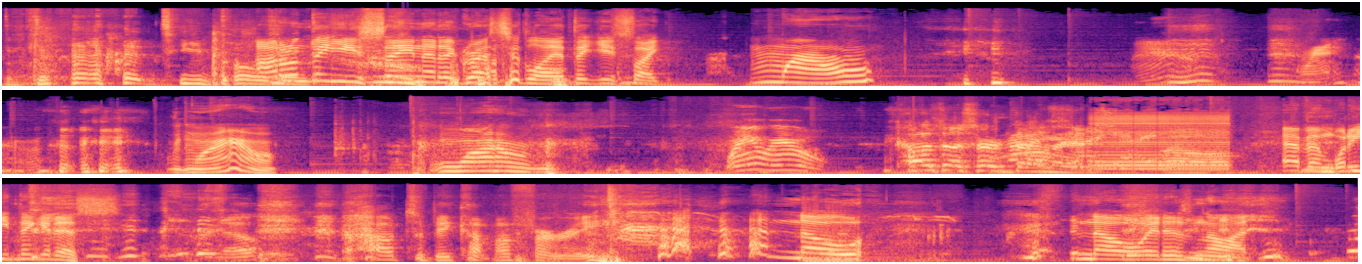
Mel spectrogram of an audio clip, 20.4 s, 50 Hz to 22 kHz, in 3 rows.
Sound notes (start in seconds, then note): 1.2 laughing; 4.9 chuckles; 6.7 chuckles; 12.2 buzzes illegally; 16.5 laughs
